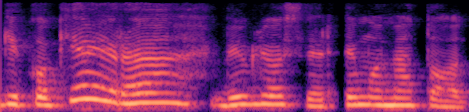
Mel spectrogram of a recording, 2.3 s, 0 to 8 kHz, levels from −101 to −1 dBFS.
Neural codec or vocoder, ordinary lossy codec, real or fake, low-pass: none; MP3, 64 kbps; real; 7.2 kHz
